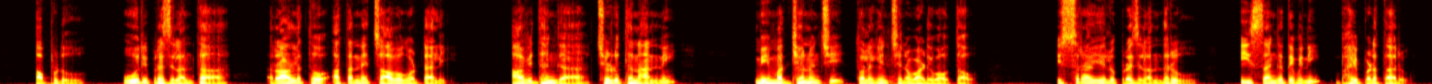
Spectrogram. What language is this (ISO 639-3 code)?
tel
